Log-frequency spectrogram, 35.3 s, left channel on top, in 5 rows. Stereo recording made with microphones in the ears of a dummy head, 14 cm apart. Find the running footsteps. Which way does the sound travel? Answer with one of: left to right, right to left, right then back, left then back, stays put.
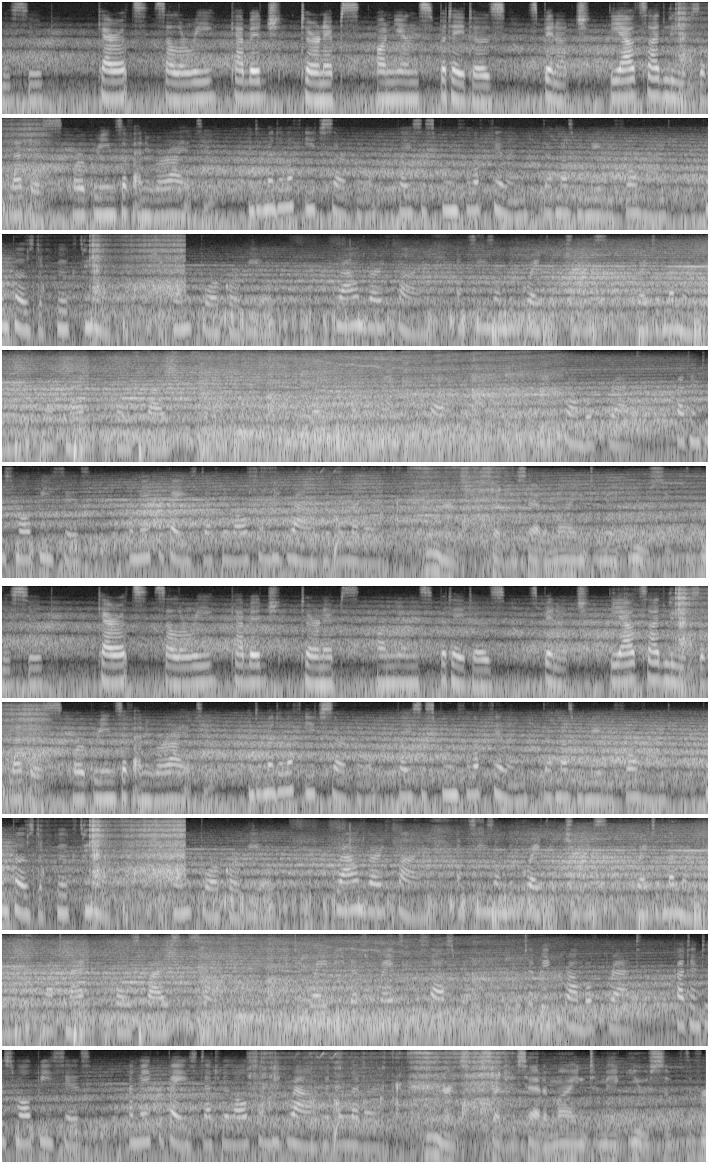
right to left.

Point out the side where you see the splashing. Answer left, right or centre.
right.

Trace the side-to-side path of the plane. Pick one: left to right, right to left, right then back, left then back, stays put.
right to left.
